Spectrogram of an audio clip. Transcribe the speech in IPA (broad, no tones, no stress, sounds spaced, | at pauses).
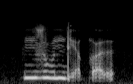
n z u n d ḛ qʷ ə̰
